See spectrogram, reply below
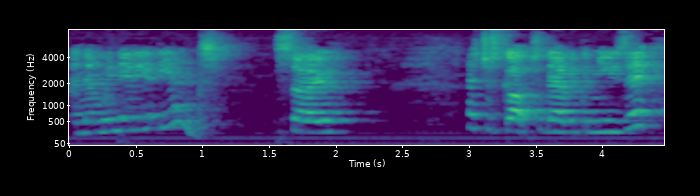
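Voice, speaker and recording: A woman's voice: sits high, brisk, far from the mic. A young woman leading a live online dance workshop, talking through the moves and counting and singing along to the music. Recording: echoey room, voice away from the mic.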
